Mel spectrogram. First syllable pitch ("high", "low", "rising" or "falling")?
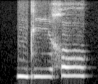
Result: low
